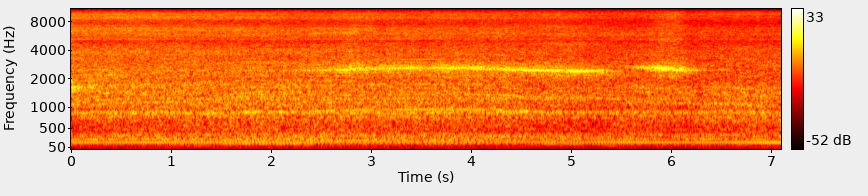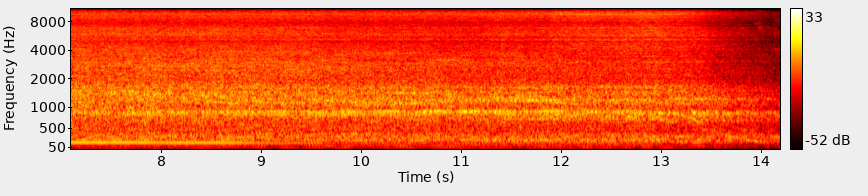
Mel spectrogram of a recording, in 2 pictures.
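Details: 1970s Shopsmith Mark V with new internal-capacitor motor after tune-up and restoration, running on low setting: steady electric hum with light high whir, smooth and even, then spinning down; runs powerfully.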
